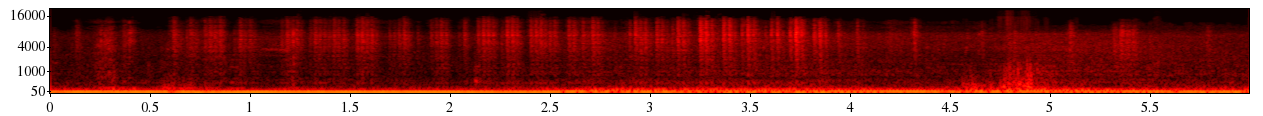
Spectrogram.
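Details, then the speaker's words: 1967 Chevy Camaro RS small block 350 with turbo 400 and shift kit, first drive after a year in storage: deep even V8 rumble pulling away and cruising, no knocks or misses; normal running. "sounds all right yeah it doesn't sound bad Drive is pretty straight not bad at all"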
